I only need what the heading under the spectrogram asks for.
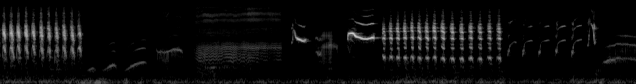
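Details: Gacor song of a scaly-breasted munia, one of three song variations mixing sparrow, red siskin and canary fill-ins: rapid chirp trills at the start and again near the middle, separated by buzzy notes, short whistles and a squeaky rising call.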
